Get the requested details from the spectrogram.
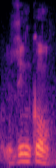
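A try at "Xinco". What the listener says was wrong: Inco, most probably. I think the X is not pronounced. Most probably, I'm not very sure.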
